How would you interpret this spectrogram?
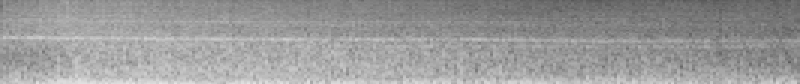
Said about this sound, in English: In the sky above, Warren Worthington, the Angel, finally arrives on the scene, just in time to see a huge explosion of fire from the Hellfire Club.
